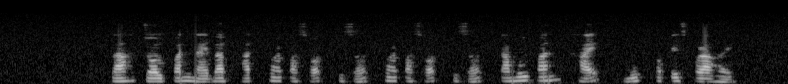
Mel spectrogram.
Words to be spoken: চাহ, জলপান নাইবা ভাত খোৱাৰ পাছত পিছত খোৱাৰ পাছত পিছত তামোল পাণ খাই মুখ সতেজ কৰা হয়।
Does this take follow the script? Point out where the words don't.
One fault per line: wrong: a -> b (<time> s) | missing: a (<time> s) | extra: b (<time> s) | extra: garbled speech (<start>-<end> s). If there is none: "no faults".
no faults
